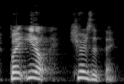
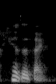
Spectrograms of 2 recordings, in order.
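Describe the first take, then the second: First: Emphatic announcement. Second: Low, soft confidential repeat; hushed confiding. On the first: Podcaster setting up her point, high and emphatic. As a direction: pitch it up to grab attention. Emphatic take before hushed repeat. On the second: Podcaster confiding in listeners, hushed. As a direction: drop it down like a confession. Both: Real, not acted.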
